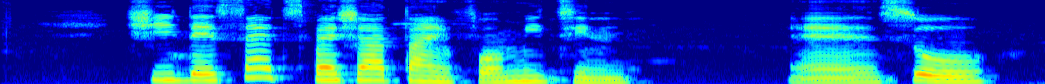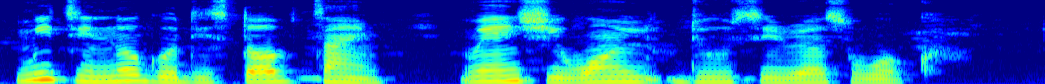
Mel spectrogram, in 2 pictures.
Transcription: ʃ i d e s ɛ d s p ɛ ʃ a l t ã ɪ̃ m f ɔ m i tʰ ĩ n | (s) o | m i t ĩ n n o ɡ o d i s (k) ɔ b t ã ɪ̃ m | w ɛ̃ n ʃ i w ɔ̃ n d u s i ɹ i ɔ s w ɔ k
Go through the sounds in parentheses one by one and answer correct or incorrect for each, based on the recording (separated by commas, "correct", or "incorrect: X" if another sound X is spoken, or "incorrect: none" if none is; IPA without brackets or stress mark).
correct, incorrect: t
